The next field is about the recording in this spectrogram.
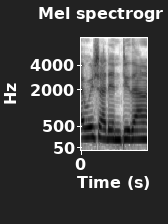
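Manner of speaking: usual speaking voice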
